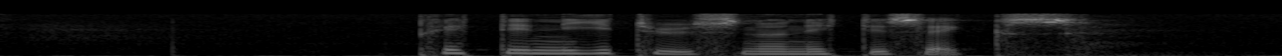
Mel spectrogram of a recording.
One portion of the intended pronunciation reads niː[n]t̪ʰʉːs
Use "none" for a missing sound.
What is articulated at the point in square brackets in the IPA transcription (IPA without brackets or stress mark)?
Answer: none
